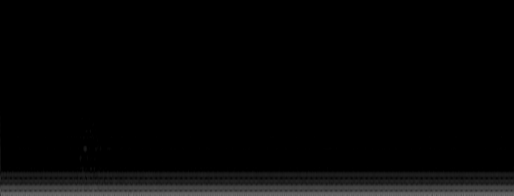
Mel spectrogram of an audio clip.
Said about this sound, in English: There's a big hum, Christina. Can you maybe turn that down a little bit or something? Because there's a huge hum.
